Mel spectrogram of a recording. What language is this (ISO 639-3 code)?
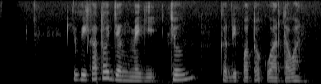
sun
